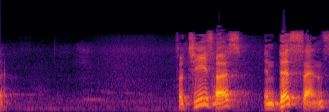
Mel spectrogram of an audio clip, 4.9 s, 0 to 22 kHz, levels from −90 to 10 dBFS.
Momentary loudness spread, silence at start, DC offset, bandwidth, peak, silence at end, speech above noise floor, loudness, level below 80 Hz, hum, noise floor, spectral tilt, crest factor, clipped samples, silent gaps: 19 LU; 0 s; under 0.1%; 8.4 kHz; 0 dBFS; 0 s; 40 dB; -14 LUFS; -56 dBFS; none; -54 dBFS; -4.5 dB/octave; 18 dB; under 0.1%; none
